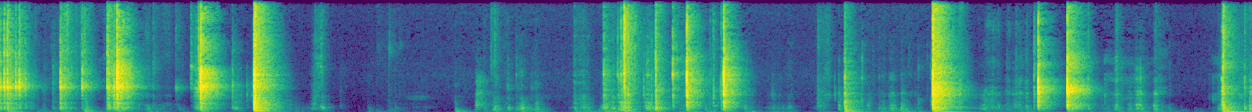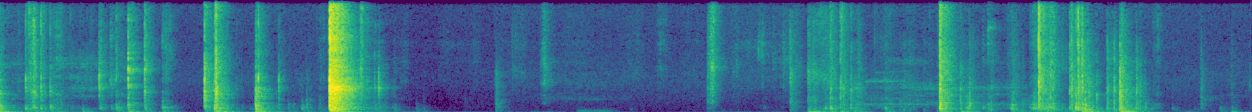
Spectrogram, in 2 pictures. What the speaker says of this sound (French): pour les garnitures de porte, j'utilise le coffret que m'avait envoyé Max Speeding Drugs pour démonter les garnitures de porte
